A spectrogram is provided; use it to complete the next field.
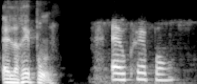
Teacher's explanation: Le D, vous ne prononcez pas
